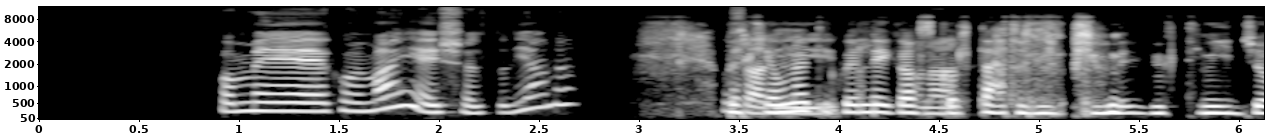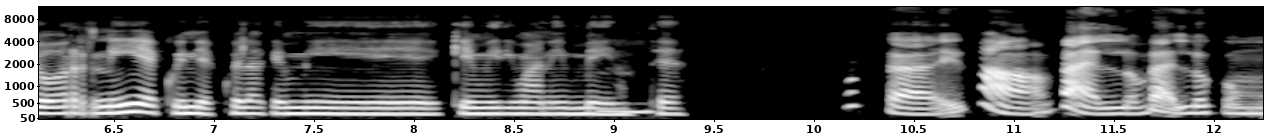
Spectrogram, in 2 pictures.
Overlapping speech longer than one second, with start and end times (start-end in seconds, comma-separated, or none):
3.4-4.7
